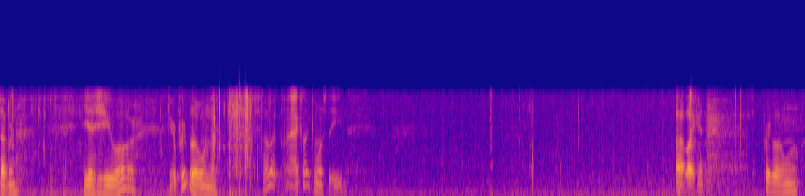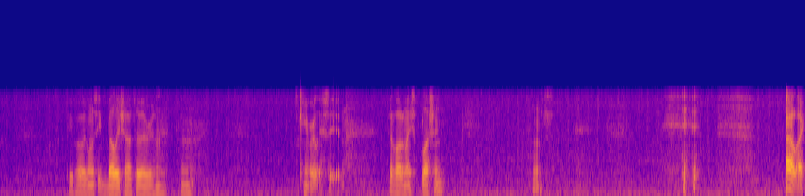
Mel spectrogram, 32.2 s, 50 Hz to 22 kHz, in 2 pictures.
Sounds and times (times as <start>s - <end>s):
Speech: 1.7s - 2.8s, 3.4s - 4.4s, 5.2s - 7.0s, 13.5s - 14.2s, 15.3s - 16.0s, 17.4s - 20.0s, 22.0s - 23.0s, 23.9s - 25.0s, 26.7s - 27.2s, 31.8s - 32.2s.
